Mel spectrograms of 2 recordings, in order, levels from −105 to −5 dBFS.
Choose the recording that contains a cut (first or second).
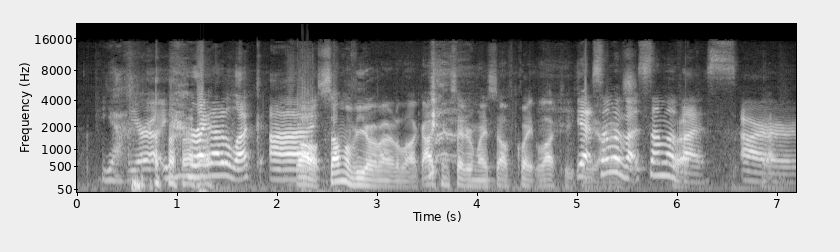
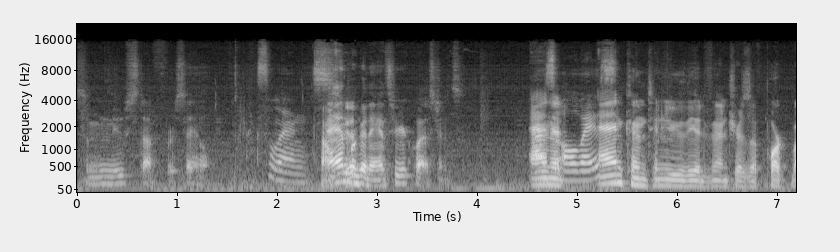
second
